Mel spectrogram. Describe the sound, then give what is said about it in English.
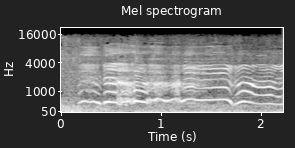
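A woman sobs hard in distress, a sustained high, wavering wail that rises and falls in pitch with brief catches and breaks, alone and fairly loud. “She was sobbing hard now”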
